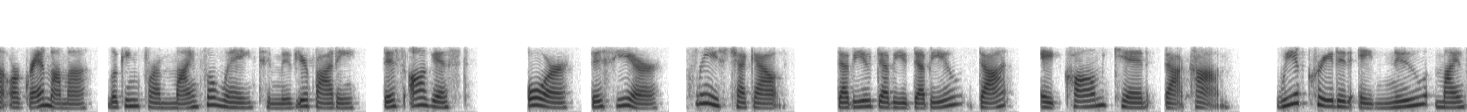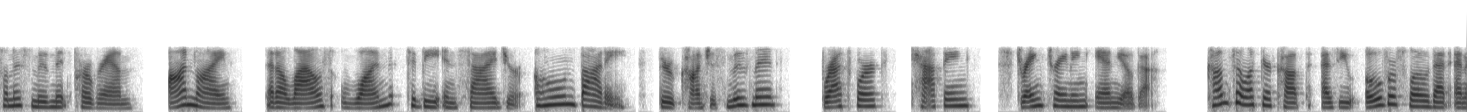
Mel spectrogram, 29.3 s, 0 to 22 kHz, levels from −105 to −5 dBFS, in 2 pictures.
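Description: No technical faults occur anywhere in this recording.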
